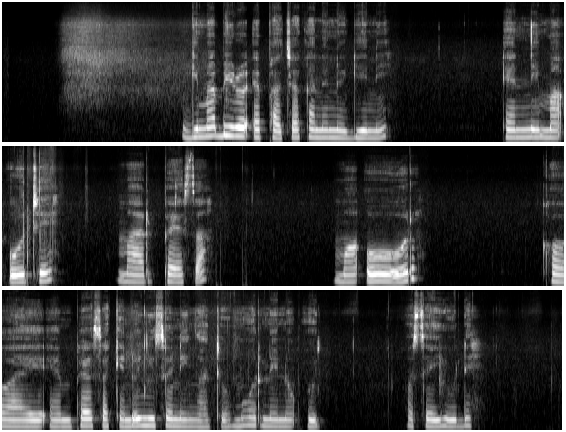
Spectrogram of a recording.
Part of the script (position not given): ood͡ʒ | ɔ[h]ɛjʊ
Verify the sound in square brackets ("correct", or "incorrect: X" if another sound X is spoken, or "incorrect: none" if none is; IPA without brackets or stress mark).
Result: incorrect: s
